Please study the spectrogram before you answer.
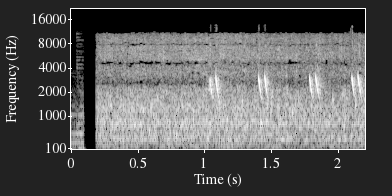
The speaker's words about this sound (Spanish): Sabes que lo primero que hacemos siempre a estas horas los lunes es escuchar un pajarico.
